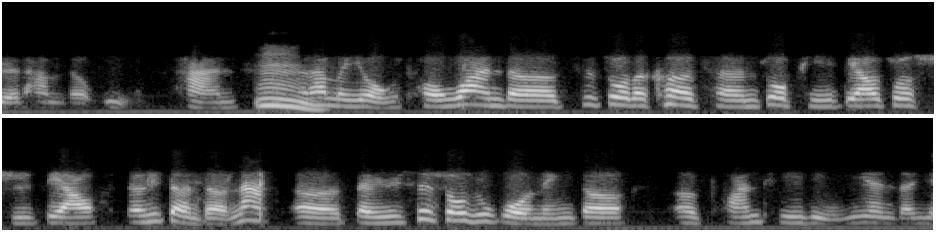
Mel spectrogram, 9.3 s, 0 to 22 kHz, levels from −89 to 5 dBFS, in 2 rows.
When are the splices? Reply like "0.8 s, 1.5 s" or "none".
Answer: 5.2 s, 6.0 s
